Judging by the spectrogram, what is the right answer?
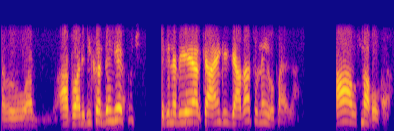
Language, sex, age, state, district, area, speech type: Hindi, male, 45-60, Uttar Pradesh, Azamgarh, rural, conversation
